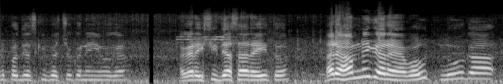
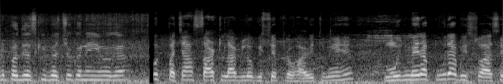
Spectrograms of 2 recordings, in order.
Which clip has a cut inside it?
second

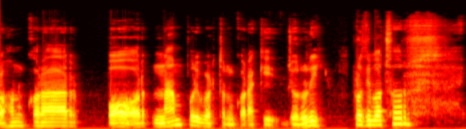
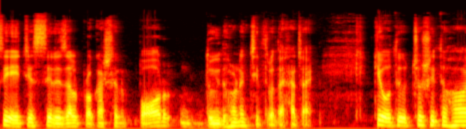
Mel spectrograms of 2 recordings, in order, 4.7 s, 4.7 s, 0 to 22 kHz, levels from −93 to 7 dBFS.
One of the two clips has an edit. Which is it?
first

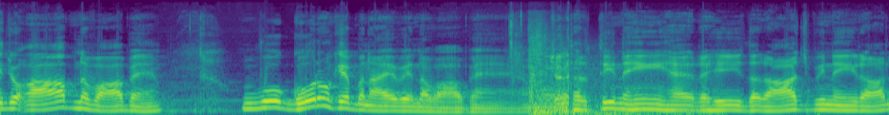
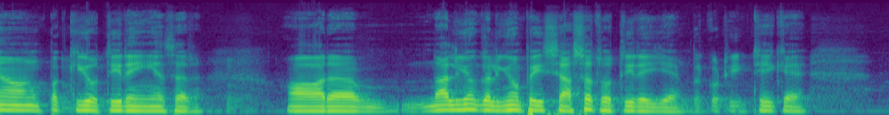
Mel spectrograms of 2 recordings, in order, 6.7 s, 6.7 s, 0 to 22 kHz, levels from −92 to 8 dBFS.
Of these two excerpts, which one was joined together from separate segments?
first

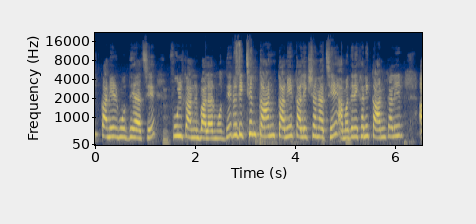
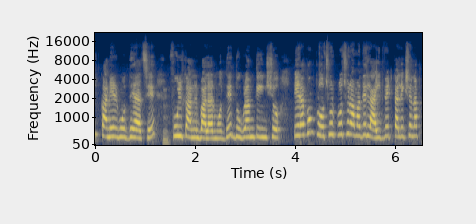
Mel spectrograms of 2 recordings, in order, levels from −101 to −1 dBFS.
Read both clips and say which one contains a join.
first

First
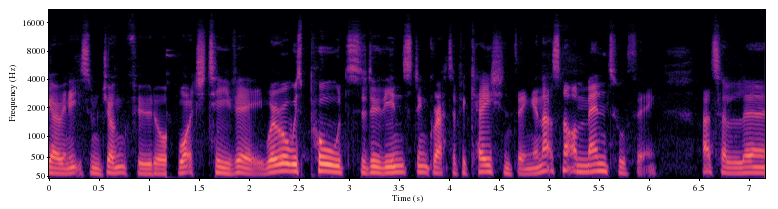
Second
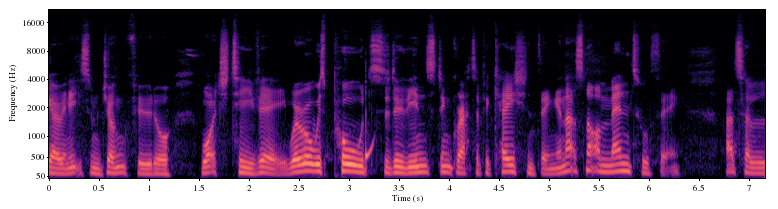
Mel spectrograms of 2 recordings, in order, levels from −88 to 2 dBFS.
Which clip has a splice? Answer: first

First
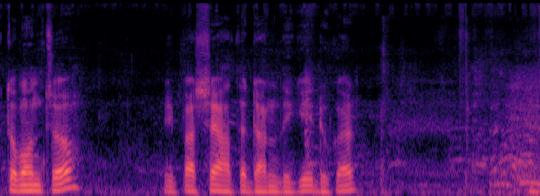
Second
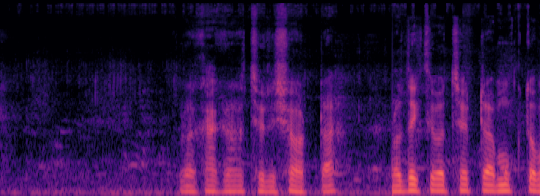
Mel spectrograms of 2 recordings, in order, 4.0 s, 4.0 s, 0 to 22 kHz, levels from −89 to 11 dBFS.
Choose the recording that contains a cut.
second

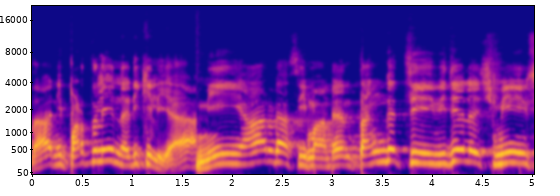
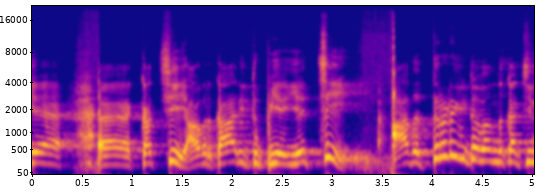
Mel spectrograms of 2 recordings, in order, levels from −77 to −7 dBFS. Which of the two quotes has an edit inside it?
first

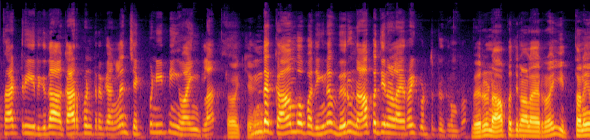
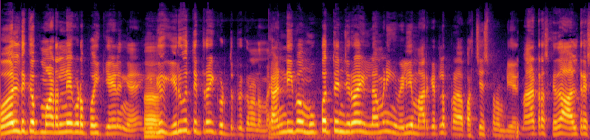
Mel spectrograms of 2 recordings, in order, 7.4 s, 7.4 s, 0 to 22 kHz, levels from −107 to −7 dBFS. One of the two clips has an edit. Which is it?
second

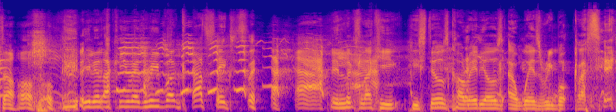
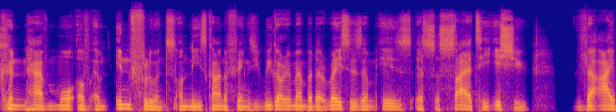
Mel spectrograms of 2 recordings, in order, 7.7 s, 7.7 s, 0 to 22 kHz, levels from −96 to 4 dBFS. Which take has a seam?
second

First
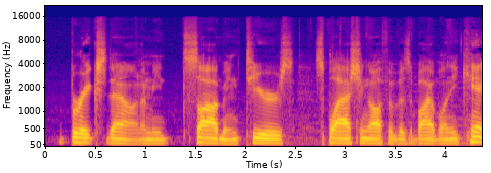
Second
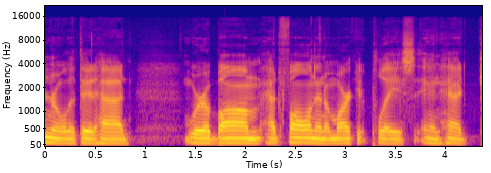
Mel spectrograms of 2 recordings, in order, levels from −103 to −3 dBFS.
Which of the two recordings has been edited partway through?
second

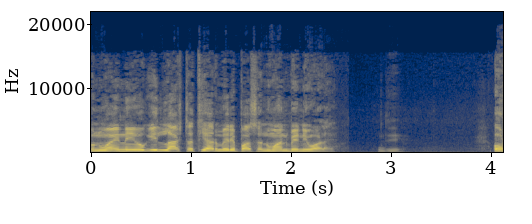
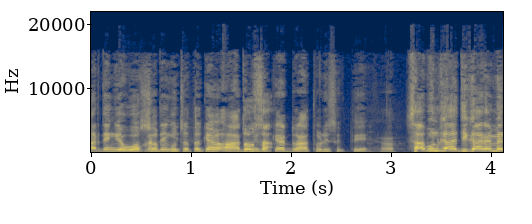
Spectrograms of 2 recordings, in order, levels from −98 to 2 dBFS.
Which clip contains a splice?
first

